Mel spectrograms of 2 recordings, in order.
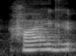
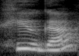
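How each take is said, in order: First: It is said as one syllable, like hayg. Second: It is said with two syllables, like hoo-ga. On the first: "Haig rolls off the tongue better, but like I know that's not how you say it" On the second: "I can't say it naturally"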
